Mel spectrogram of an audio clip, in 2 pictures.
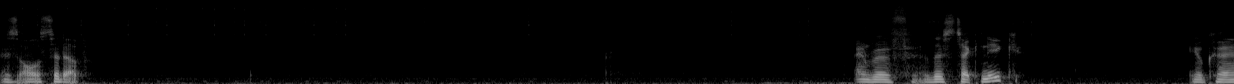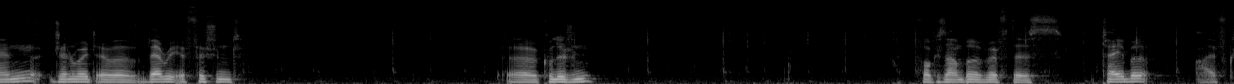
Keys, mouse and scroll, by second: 9.1 Tab, 9.3 click, 10.2 click, 12.7 click, 13.3 q, 18.4 shift+middle click, 20.8 shift+middle click, 22.2 shift+middle click.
